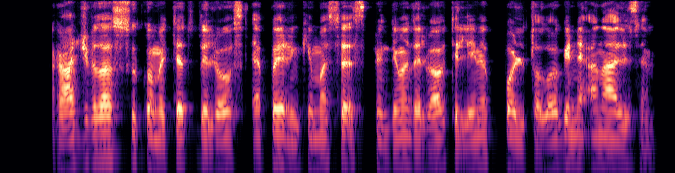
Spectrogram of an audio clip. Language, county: Lithuanian, Panevėžys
